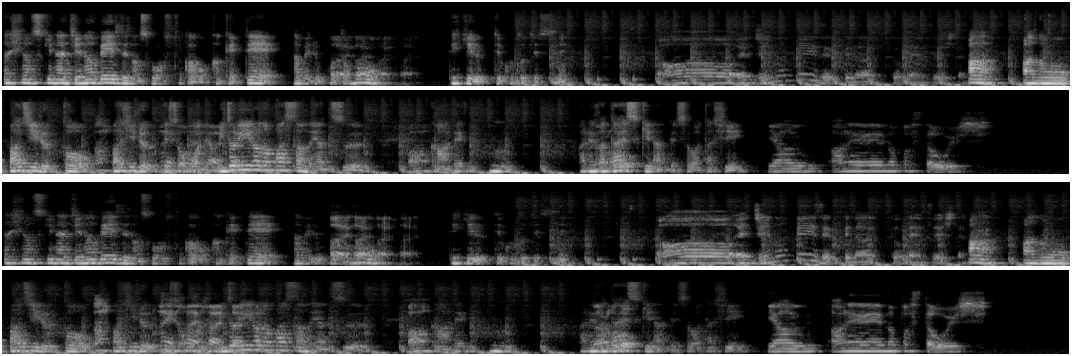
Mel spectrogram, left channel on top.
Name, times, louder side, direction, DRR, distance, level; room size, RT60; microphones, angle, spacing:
voice 1, 0.0-3.8 4.5-5.7 9.7-14.4 15.0-15.8 16.5-18.1, left 4 dB, 90° left, 0.4 m, -24 dB
voice 2, 3.3-4.1 6.5-9.9 11.6-11.8 12.2-13.6 14.7-15.0 16.6-17.1 18.3-20.5, right 4 dB, 55° right, 0.5 m, -31 dB
sound 1, 5.1-16.4, left 1 dB, 45° left, 0.8 m, -37 dB
3.9 x 2.4 x 2.3 m
head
